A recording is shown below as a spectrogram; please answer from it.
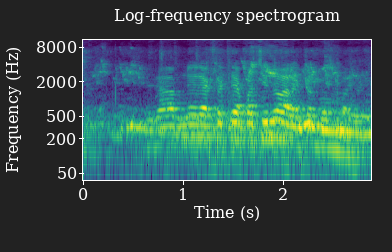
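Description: Soft, repeated cooing from Bombai and Cappuccino pigeons close by at a pigeon sale, low burbling calls with a person talking over them.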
